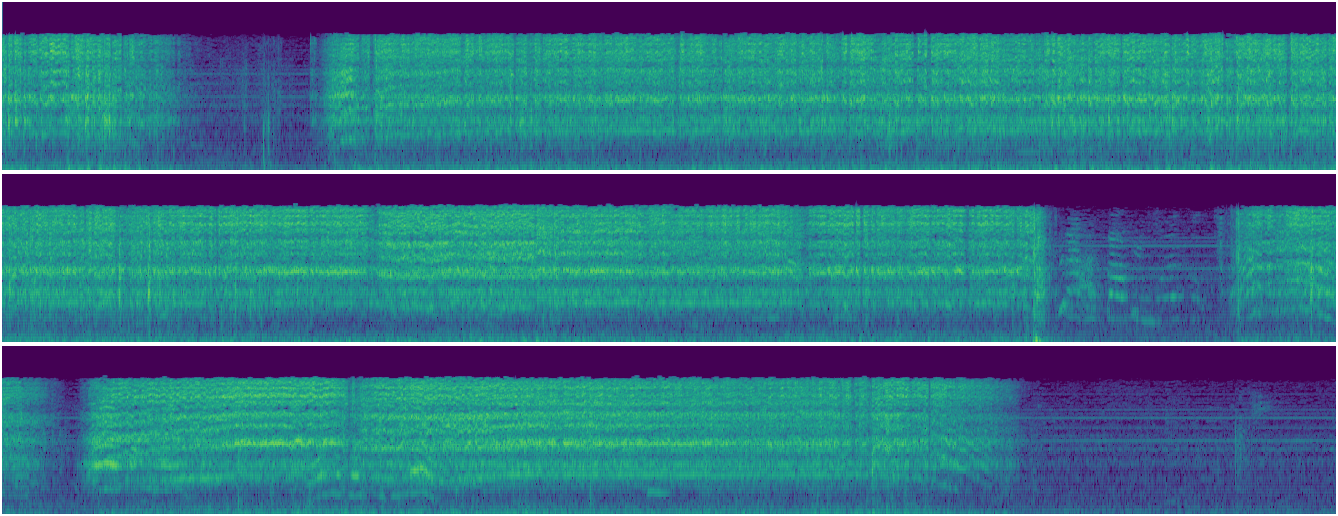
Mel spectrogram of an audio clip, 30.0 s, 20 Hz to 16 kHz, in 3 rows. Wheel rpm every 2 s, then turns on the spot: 130, 130, 230, 230, 230, 230, 230, 230, 210, 40, 110, 220, 230, 140, 0.
none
